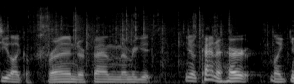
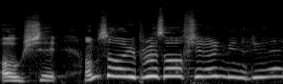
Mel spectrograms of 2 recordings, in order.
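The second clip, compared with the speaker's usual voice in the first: put-on very high, loud baby talk; 5 dB louder than usual. Retelling apologizing to his dog bruce after accidentally hitting him, voice for talking to a dog. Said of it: "You know the fucking dog voice".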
